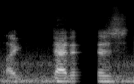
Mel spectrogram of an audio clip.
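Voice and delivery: usual speaking voice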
